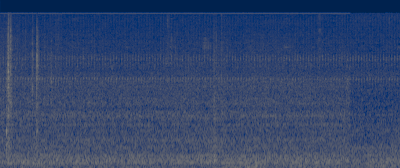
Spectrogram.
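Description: Steady low background hum and hiss with no clear pitch, with two faint clicks in the first half-second.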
